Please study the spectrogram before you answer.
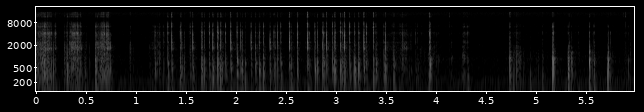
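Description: A small, round, likely hollow wooden box with a light wooden lid and a woven cane side is tapped and scratched on the lid with the long nails of both hands. Soft scratching strokes give way to a dense run of quick, dry, clicky taps, then sparser taps with short pauses. The sound is close and crisp, with little ring.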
